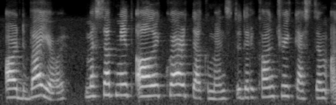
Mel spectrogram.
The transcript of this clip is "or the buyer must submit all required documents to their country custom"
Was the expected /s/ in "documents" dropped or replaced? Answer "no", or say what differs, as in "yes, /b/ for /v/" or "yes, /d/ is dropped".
no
